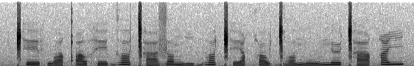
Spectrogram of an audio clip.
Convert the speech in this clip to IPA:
ǁʰe˧fwʌ˨qʼɤ˧he˧ ɡʱʌ˦˨ǀʰa˨zʌ˧ŋi˨ bʱʌ˦ǁʰe˨˦qʰu˧ ɡ͡ǀʌ˨˦nu˨˦nø˦ǀʰa˧ qi˦

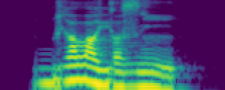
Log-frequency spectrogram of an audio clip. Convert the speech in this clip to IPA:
bilˠijʌ zĩ

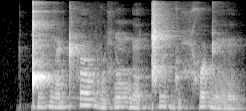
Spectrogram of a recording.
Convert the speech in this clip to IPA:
ǃɨ˨˦ɡẽ˨˦ ʈʰɵ˦ vu˨çũ˦ ŋe˨ǁɨ˦˨ ɡu˨çxu˦ ɖẽ˨

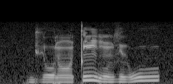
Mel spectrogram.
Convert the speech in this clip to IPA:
d͡ʒo˨ɾɔ̃˨ tĩ˦ɡũ˨zɨ˨ wu˦

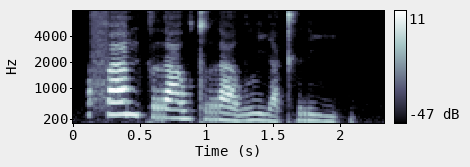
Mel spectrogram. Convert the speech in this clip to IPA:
fa˥˩nkra˧wtra˩˦w li˨˩a̯kʰri˨˩ʔ

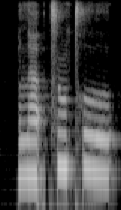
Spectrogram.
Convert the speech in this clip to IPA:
la˨ʔt͡sɔ̃˦t̪ʰo˥˧

